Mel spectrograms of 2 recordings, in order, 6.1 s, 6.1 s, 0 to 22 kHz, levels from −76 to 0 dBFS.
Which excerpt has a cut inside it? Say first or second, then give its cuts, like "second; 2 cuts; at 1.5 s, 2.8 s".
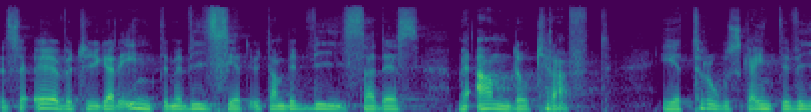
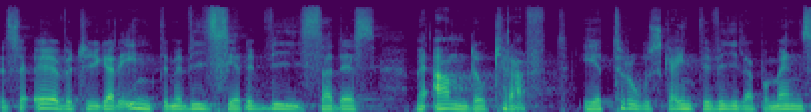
second; 2 cuts; at 1.8 s, 4.3 s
